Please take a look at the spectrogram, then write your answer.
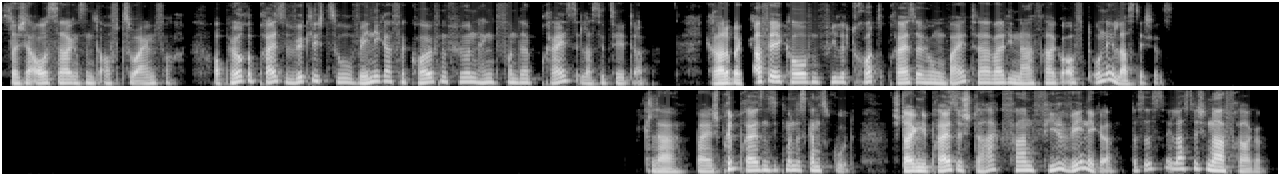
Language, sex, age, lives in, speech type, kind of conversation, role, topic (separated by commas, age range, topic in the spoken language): German, male, 20-24, Germany, read, expert-assistant, expert, Wie erkenne ich, ob eine Aussage über Angebot und Nachfrage wirklich stimmt?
